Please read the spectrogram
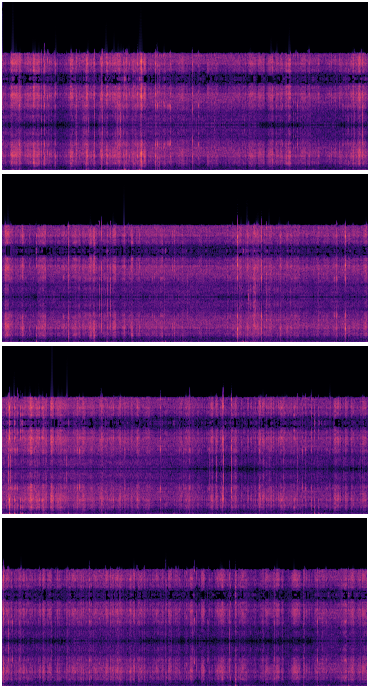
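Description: Mountain bike ridden fast over a dirt singletrack: continuous rattle of tyres and bike over the rough ground, with heavier knocks from bumps, the loudest about two and a half seconds in and about fifteen seconds in.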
